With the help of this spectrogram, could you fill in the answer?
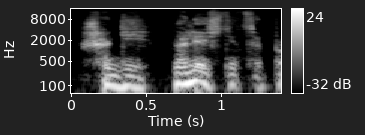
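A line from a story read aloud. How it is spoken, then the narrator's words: Whispering. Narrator (Russian): прошептал он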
